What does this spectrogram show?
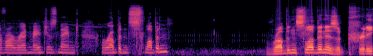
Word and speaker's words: Rubbin Slubbin: Sees one of our red mages named Rubbin Slubbin. Rubbin Slubbin is a pretty good name That's for a red mage. That's spelled RUBN SLUBN.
